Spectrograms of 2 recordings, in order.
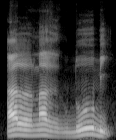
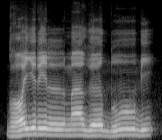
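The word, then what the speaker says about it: الْمَغْضُوبِ: Kemudian yang perlu kita perhatikan berikutnya yaitu pada kata al-maghdubi. Al-maghdubi. Huruf ghain sukun membacanya dengan dialirkan. Jangan sampai dibaca memantul. Ghairil maghdubi. Nah, itu tidak tepat, ya. Namun yang betul yaitu dengan cara dialirkan.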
